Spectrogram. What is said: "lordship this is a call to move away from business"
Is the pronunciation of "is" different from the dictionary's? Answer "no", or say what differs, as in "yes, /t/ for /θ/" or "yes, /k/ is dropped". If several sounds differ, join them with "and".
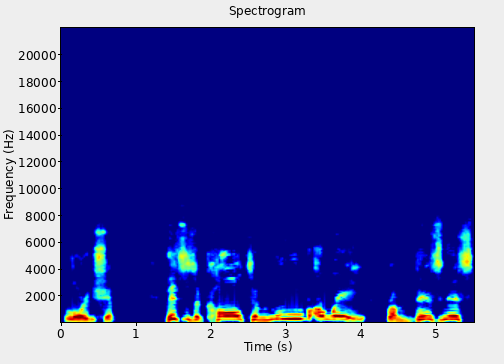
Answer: no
